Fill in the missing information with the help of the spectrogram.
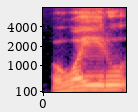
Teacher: یہاں را کو بھی پر پڑھیں گے کیونکہ را کے اوپر پیش آ گیا ہے۔ غین اور را دونوں حروف پر ہوں گے۔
